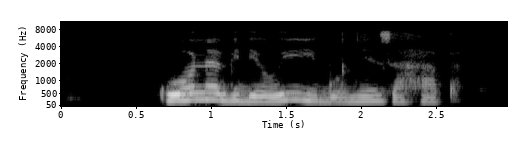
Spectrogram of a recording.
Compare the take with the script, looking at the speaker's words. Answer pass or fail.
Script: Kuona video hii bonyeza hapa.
pass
